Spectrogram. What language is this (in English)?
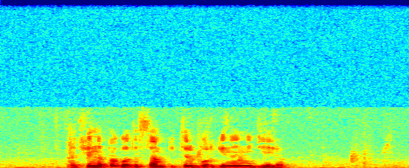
Russian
